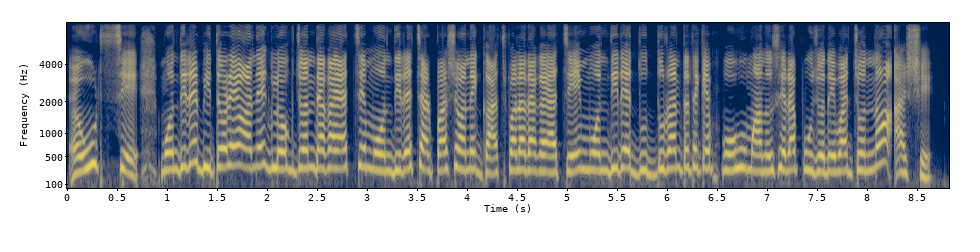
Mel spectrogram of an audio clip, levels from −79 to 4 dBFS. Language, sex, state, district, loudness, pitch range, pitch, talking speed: Bengali, female, West Bengal, Paschim Medinipur, -10 LUFS, 270-315 Hz, 290 Hz, 165 wpm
